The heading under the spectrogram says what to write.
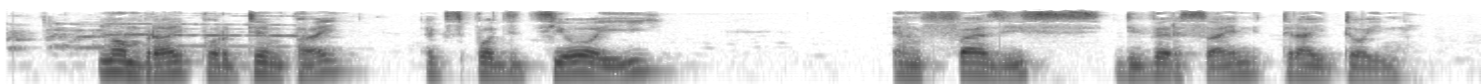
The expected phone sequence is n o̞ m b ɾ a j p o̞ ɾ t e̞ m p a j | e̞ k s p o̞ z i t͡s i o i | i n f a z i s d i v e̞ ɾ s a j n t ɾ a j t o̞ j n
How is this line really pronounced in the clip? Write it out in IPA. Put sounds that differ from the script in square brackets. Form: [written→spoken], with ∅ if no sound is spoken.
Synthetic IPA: n o̞ m b ɾ a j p o̞ ɾ t e̞ m p a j | e̞ k s p o̞ z i t͡s i o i | [i→e] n f a z i s d i v e̞ ɾ s a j n t ɾ a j t o̞ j n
